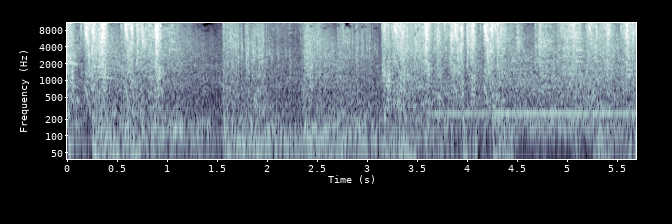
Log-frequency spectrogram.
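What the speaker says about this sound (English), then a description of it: "little people's gunfire can't be hurting this tank" Dense, continuous bursts of video game gunfire with heavy booms and a tank, from Call of Duty (2003), loud and relentless throughout, like a chaotic battle.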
